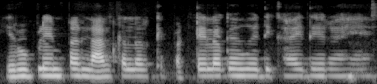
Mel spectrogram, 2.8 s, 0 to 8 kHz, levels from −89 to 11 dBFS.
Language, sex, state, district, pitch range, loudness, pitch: Hindi, female, Uttar Pradesh, Budaun, 195-200 Hz, -17 LUFS, 200 Hz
